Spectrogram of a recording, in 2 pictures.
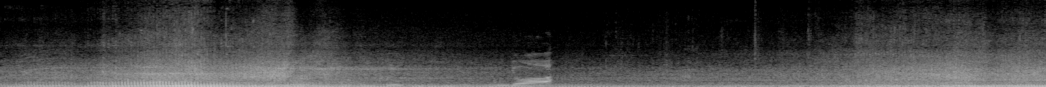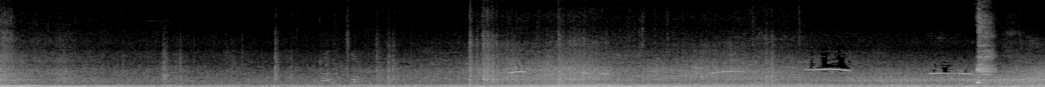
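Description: Road traffic going by, several vehicles rising and fading in turn, with a short rising squeal just before seven seconds in.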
